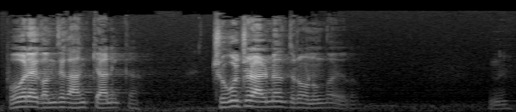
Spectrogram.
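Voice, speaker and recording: Bright-voiced male pastor preaching emphatically. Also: medium pitch, fairly even intonation, moderate pace. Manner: emphatic preaching with frequent call-outs to the congregation. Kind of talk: sermon.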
